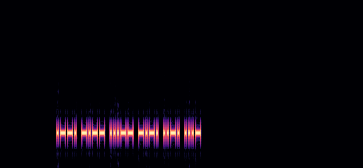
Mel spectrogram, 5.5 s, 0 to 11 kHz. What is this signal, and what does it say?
Morse code, heard as a keyed tone, about 46 wpm, 700 Hz. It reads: PY3CFV
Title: DXCC-100 Call Signs - 6 Characters - Repeated 2x - 45wpm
